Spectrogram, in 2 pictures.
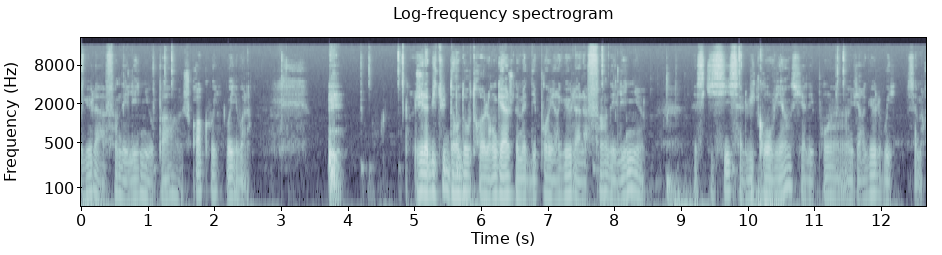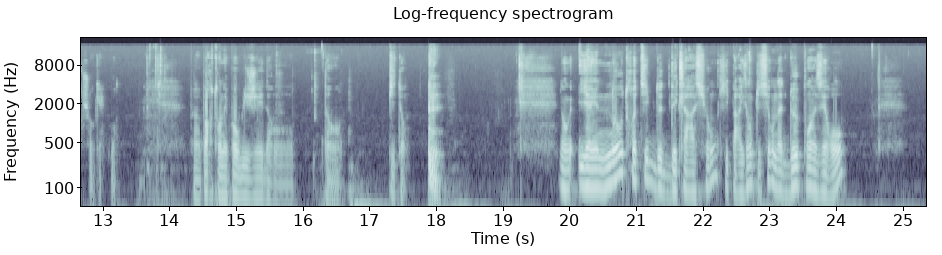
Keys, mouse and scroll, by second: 1.2 click, 4.2 click, 7.6 click, 9.7 click, 11.3 click, 13.7 click, 21.0-22.6 drag.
